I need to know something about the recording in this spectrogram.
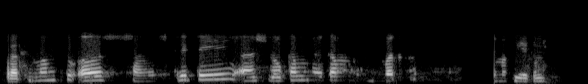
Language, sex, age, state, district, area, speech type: Sanskrit, male, 18-30, Delhi, East Delhi, urban, conversation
